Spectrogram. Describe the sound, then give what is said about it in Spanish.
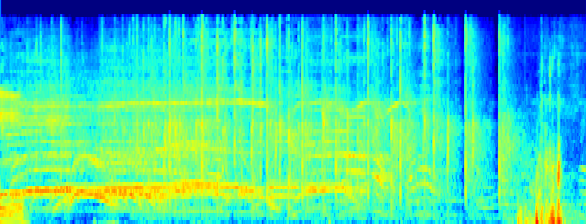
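A crowd breaks into sustained applause and cheering as the next performer is introduced, a dense wash of clapping that carries on for several seconds with tonal sounds layered over it, then thins out near the end. “Fuerte aplauso para Emanuel Kiwi.”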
